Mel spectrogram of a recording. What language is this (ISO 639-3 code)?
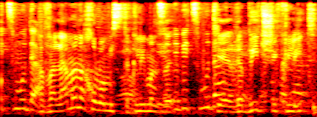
heb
